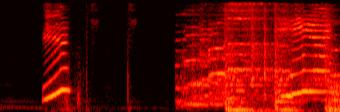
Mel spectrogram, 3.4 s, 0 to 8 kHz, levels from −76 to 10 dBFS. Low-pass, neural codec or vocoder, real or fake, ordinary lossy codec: 7.2 kHz; codec, 16 kHz in and 24 kHz out, 1 kbps, XY-Tokenizer; fake; Opus, 64 kbps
